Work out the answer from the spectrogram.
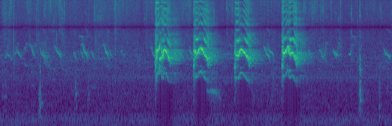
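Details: Fireback pheasant call series: four loud, shrill, rising-then-falling squeals spaced about half a second apart, with a few soft chips before and after.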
